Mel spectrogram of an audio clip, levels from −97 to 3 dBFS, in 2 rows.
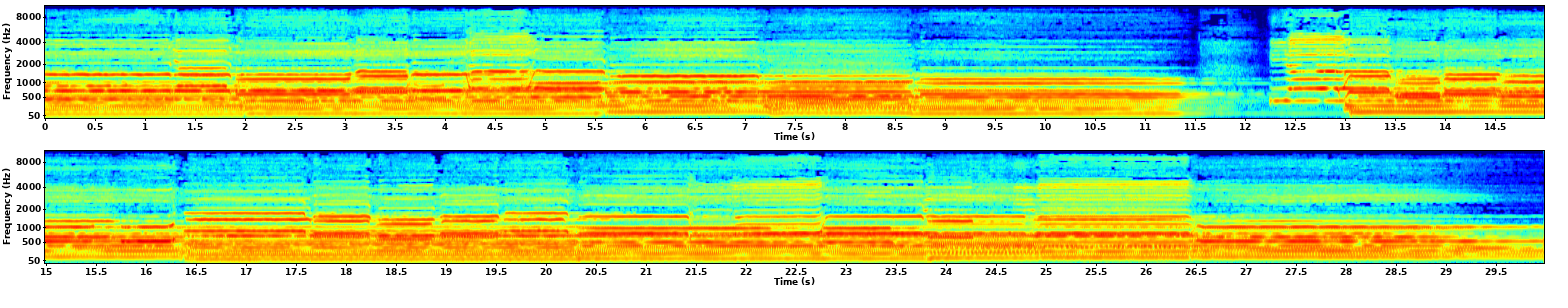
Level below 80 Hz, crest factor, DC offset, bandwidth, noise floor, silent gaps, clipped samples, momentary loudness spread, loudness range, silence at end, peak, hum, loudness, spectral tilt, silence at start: -46 dBFS; 12 dB; under 0.1%; 10.5 kHz; -46 dBFS; none; under 0.1%; 5 LU; 4 LU; 0 s; 0 dBFS; none; -12 LUFS; -5.5 dB/octave; 0 s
